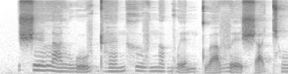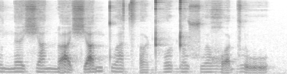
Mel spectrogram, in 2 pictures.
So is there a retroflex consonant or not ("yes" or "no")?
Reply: yes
